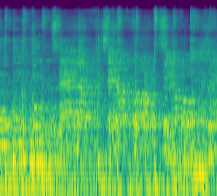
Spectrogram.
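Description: A large crowd singing together with loud music played over the stadium sound system.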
